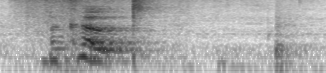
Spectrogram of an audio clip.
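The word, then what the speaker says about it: Bocote: At least I think that's how you pronounce it. It's Bacote. And not only did I get this piece of Bacote. Bacote is the proper way to say it.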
